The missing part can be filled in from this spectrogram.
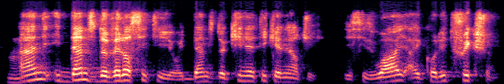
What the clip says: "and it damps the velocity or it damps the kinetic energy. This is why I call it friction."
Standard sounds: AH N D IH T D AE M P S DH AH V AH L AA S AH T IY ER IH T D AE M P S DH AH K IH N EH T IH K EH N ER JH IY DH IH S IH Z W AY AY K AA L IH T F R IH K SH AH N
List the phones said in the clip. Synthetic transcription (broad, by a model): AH N D IH T D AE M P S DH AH V AH L AA S AH T IY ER IH T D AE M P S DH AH K IH N EH T IH K EH N ER JH IY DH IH S IH Z W AY AY K AA L IH T F R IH K SH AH N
